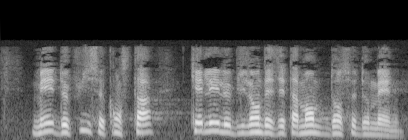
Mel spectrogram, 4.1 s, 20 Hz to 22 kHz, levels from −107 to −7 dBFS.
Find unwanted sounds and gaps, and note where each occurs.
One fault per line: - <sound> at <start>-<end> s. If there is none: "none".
none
